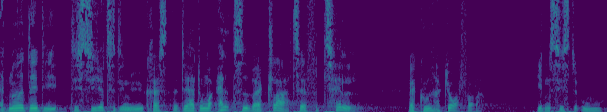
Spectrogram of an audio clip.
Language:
Danish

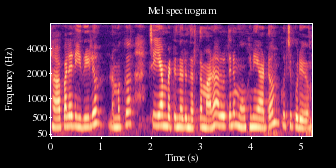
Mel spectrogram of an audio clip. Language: Malayalam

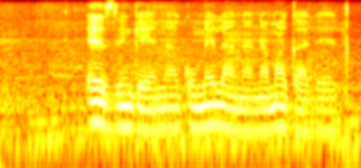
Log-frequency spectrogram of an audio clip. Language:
Xhosa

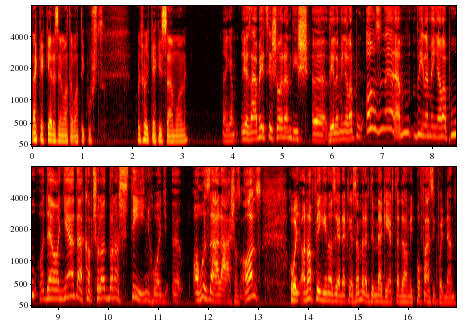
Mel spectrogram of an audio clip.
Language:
Hungarian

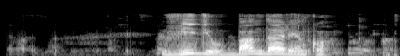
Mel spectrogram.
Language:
Russian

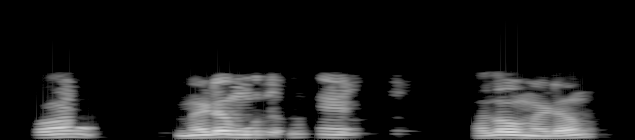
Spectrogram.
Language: Gujarati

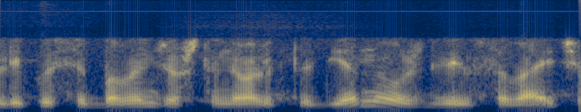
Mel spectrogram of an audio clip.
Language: Lithuanian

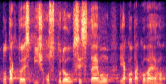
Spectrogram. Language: Czech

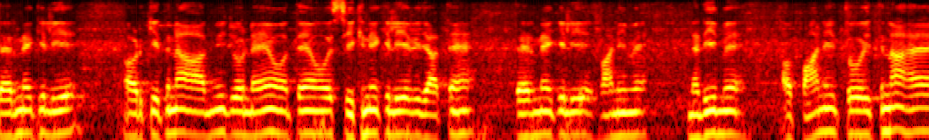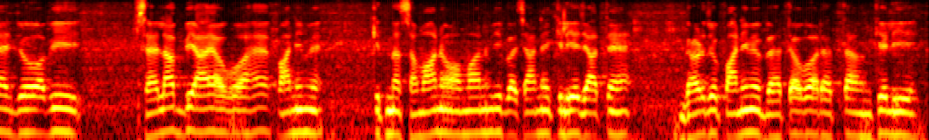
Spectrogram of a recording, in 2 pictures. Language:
Urdu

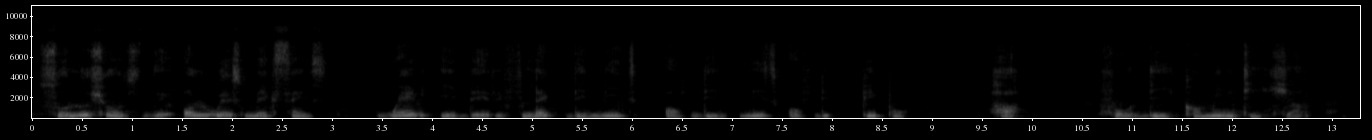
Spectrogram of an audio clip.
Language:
Nigerian Pidgin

